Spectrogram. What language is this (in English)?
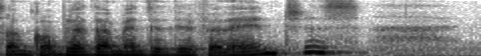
Portuguese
